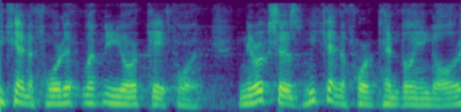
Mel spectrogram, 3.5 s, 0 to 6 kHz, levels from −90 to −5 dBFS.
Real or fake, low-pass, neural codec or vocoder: fake; 5.4 kHz; codec, 44.1 kHz, 1.7 kbps, Pupu-Codec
